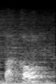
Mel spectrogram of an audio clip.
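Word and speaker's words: buccal: the lower eyes the it's pronounced buckled fat removed and i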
